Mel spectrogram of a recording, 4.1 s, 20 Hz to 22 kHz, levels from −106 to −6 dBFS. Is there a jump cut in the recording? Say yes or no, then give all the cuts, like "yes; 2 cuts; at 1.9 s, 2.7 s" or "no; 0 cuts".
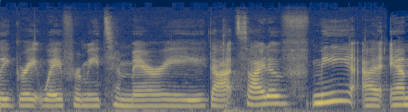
yes; 1 cut; at 2.1 s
